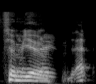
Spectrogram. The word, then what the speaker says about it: Temu: Temu, is that how you pronounce it? Temu? Yes, Temu.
